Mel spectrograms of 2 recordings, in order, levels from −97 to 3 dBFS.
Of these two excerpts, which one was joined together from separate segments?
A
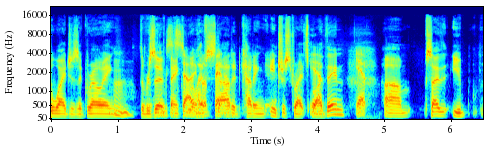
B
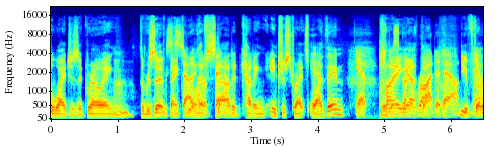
B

